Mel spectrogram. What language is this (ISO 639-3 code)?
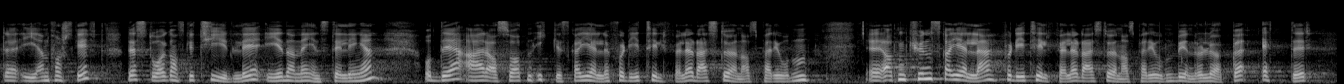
nor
